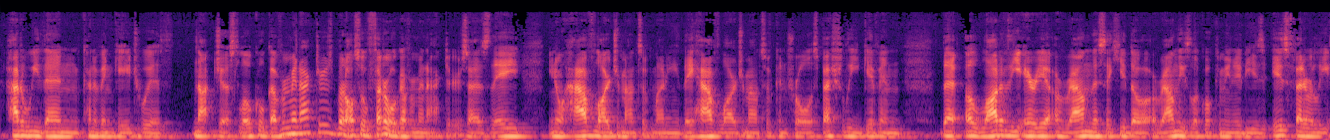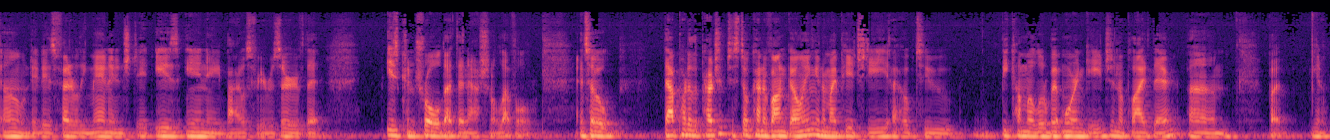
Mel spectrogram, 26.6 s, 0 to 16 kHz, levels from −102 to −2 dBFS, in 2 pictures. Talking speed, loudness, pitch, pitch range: 230 wpm, -26 LUFS, 110 Hz, 100-115 Hz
